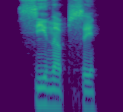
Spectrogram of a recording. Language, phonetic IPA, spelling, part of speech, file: Russian, [ˈsʲinəpsɨ], синапсы, noun, Ru-синапсы.ogg
- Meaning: nominative/accusative plural of си́напс (sínaps)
